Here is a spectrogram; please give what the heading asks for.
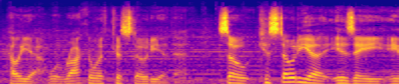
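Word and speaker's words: Cvstodia: game, which is set in the world of Custodia. That's how I'm pronouncing it.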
